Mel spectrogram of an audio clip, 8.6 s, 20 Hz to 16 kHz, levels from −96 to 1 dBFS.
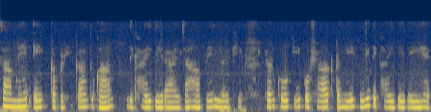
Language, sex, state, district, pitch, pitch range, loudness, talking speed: Hindi, female, Bihar, Jamui, 200 Hz, 190-210 Hz, -14 LUFS, 145 wpm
